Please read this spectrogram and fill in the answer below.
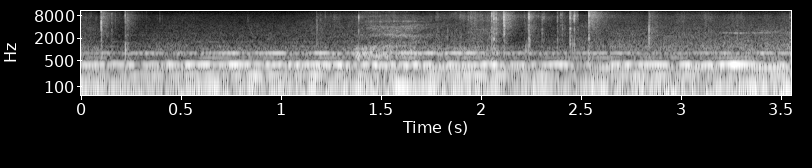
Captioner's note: exhales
